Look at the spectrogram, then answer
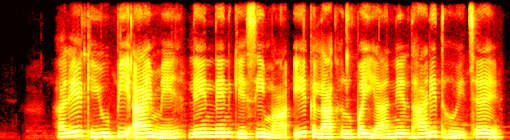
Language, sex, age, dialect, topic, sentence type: Maithili, female, 46-50, Eastern / Thethi, banking, statement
